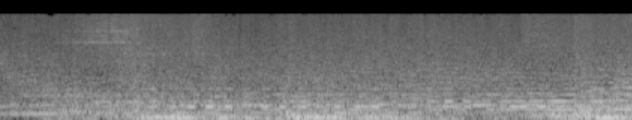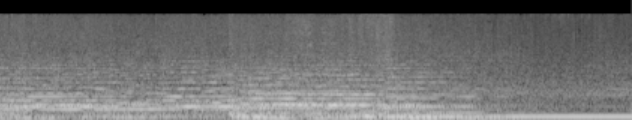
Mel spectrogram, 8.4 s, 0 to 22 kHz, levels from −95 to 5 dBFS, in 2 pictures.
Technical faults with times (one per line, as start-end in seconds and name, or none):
0.00-8.43 low bit depth without dither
